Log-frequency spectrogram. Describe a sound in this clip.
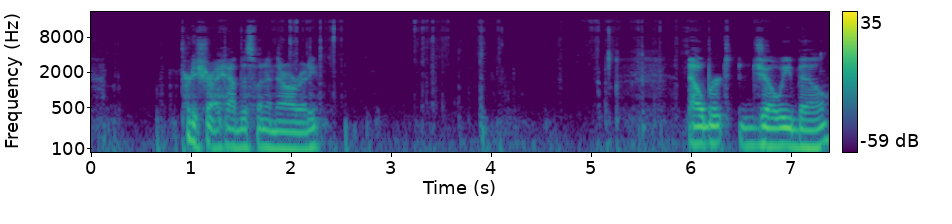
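Cards in plastic sleeves rustle and tap softly in hands.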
